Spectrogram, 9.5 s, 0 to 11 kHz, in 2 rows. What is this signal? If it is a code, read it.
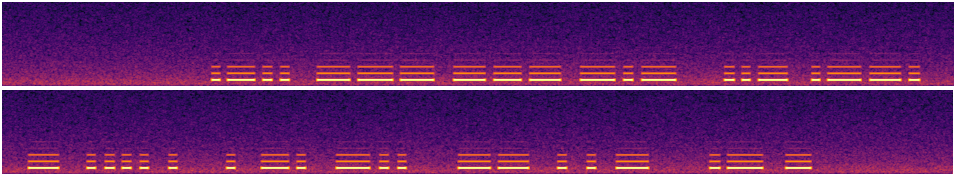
Morse code, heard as a keyed tone, hand-sent with a straight key, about 27 wpm, 850 Hz. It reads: LOOK UP THE END MEET AT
